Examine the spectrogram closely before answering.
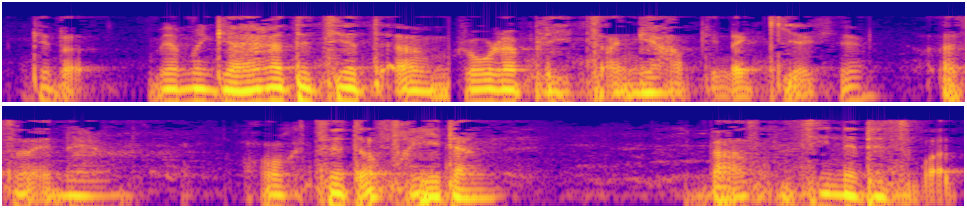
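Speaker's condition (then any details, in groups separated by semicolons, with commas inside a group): Paralysis with ventilator dependence; lives with ventilator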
